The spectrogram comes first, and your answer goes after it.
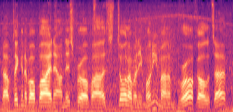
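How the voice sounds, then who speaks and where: A man talks at a very fast pace, his pitch swinging very widely. Audible room echo and noticeable background noise fill the recording. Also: medium pitch for a man. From North East England. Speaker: gaming streamer. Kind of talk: casual chat. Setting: live stream.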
